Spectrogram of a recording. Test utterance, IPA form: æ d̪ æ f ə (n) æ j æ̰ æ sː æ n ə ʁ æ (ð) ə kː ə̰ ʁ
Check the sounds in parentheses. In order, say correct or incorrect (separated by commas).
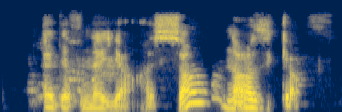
correct, incorrect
